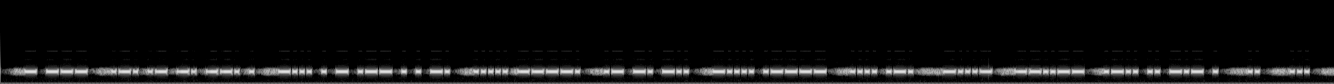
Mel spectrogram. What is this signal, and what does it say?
Morse code, heard as a keyed tone, about 33 wpm, 600 Hz, with radio noise. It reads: TO RANGE BETWEEN 59 AND 61 HR <BT> , LIKE I S
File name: archived / CRSnet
